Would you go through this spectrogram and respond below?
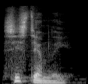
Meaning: system
- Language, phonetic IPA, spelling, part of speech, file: Russian, [sʲɪˈsʲtʲemnɨj], системный, adjective, Ru-системный.ogg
